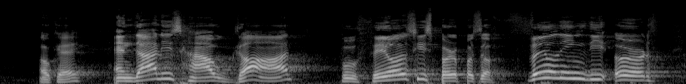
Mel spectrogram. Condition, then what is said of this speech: None; typical speech.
